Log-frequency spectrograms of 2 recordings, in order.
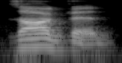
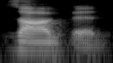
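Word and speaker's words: Tzogvin: If you're the developers watching this and you wanted me to pronounce that word like Zogvin, why even put a T at the front?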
